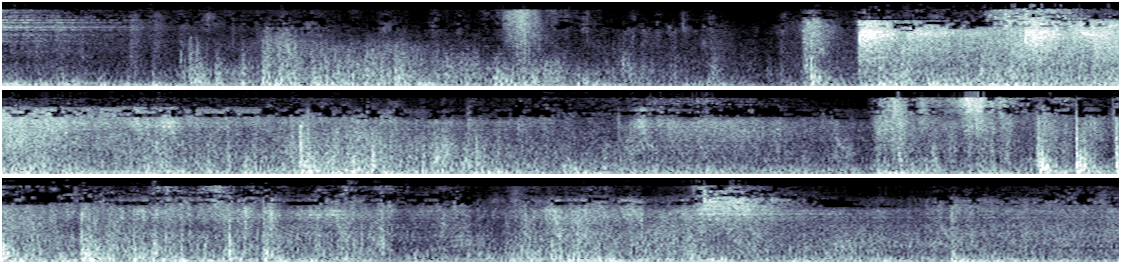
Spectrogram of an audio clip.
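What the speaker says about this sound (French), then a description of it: "la vraie puissance de la foudre céleste" Celestial lightning strike in a fantasy battle, a loud continuous rumbling roar with repeated booming bursts and crackling surges swelling over a sustained thunderous din.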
